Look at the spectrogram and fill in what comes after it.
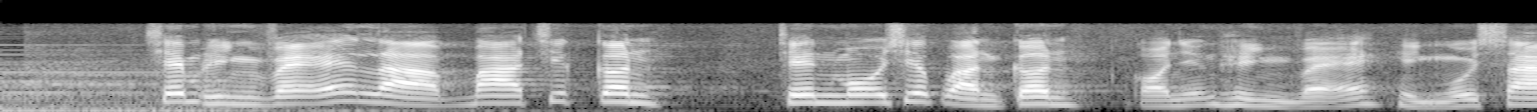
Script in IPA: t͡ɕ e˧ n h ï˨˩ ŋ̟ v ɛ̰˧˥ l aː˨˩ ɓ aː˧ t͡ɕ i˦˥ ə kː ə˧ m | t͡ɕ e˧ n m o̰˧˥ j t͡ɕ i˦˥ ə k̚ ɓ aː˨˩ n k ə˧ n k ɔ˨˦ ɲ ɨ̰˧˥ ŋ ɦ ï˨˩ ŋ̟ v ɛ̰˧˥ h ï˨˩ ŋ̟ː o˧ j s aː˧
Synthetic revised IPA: t͡ɕ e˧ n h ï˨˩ ŋ̟ v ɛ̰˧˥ l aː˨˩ ɓ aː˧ t͡ɕ i˦˥ ə kː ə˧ n | t͡ɕ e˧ n m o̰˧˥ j t͡ɕ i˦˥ ə k̚ ɓ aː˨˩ n k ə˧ n k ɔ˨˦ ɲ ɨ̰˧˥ ŋ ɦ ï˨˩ ŋ̟ v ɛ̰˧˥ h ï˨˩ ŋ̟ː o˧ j s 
